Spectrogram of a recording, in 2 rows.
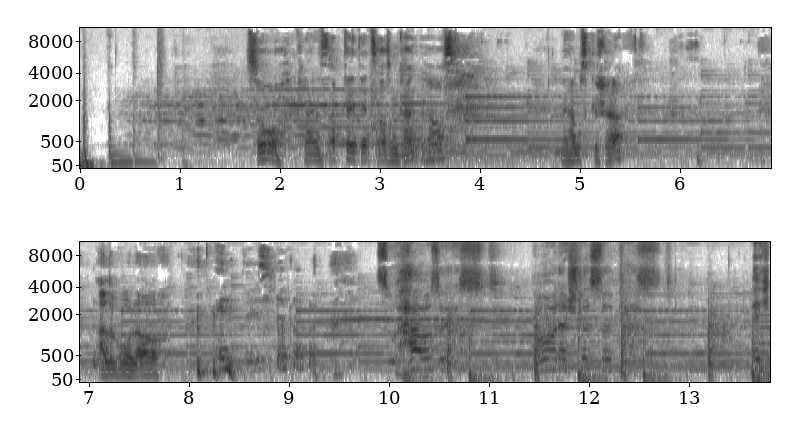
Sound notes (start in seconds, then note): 7.9 laughter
